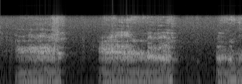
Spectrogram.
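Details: Pit bull described as giant, in a violent attack: deep rumbling growls in long bursts of about a second, three growls with short pauses between them.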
